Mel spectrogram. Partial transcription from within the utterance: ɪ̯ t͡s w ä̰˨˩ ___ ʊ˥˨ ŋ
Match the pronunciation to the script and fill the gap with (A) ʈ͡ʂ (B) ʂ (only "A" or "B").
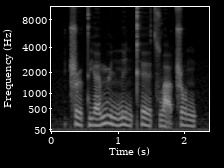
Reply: A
